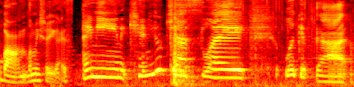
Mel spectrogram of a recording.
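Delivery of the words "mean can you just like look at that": excited. Real, not acted. Raving about mom's chicken.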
